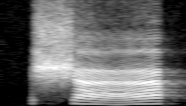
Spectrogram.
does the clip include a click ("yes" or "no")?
no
